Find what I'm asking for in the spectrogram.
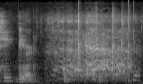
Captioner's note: laughter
